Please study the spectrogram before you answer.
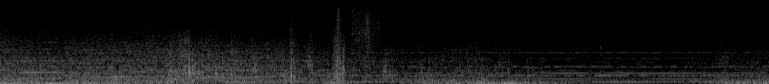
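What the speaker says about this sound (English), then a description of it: "The thunder sounded much too close and full of angry power." In the video game What Remains of Edith Finch, steady rain hisses, and a low rumble of thunder swells briefly midway. The storm sounds faint and distant.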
